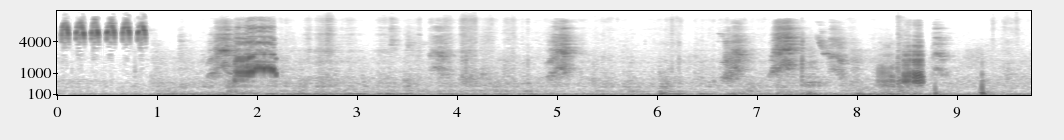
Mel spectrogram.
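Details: Baby sun conure aged ten days at feeding time: a quick run of sharp clicks, then a loud rasping squawk and softer scratchy calls spread out, over a low hum.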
